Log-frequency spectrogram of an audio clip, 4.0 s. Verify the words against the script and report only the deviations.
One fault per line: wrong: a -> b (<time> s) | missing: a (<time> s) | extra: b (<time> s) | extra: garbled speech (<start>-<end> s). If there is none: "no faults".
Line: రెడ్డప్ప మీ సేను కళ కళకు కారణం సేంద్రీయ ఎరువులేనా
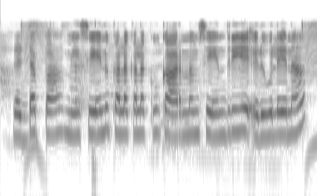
no faults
